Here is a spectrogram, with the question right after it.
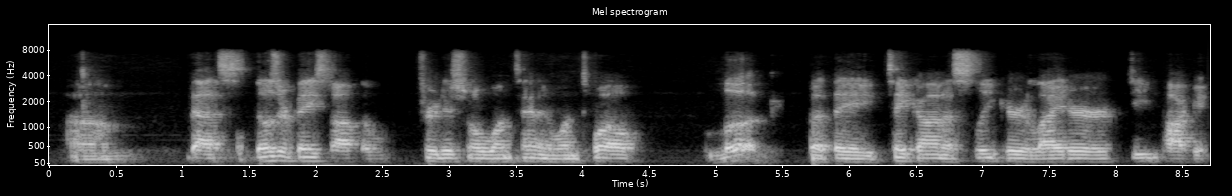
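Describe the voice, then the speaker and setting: A man's unremarkable speaking voice, fairly low in pitch, at a fairly slow pace with fairly even intonation. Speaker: knife company employee. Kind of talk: casual interview.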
